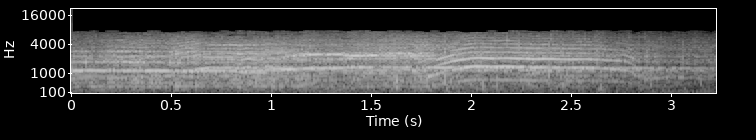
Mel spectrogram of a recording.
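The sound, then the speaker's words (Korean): Children cheering and shouting as a performer in a cat costume climbs a rope to begin an aerial act; a dense, high crowd of young voices holds steady for about three seconds, then eases off slightly at the end. “아이들의 환호는 그치질 않습니다.”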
